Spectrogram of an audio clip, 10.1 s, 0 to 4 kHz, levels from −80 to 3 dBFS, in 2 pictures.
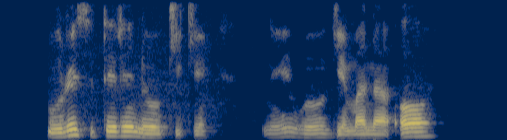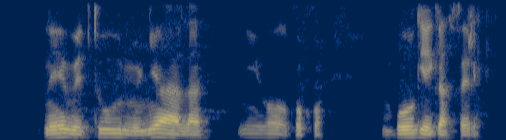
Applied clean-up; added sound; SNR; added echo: none; none; none; none.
